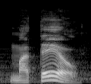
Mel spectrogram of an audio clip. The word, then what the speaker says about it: Mateo: names first we have Mateo put the emphasis on the second syllable m m next we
